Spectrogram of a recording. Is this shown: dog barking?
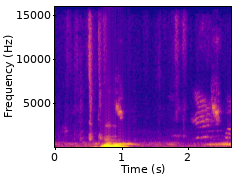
no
